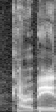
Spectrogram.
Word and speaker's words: Caribbean: wanted to go to the Caribbean or the Caribbean uh Caribbean is the correct way to pronounce it um so I knew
